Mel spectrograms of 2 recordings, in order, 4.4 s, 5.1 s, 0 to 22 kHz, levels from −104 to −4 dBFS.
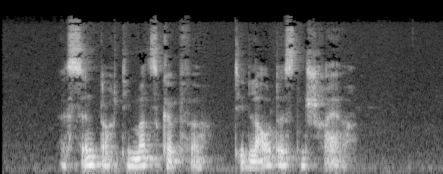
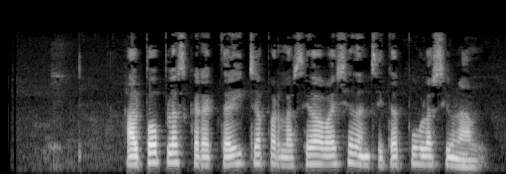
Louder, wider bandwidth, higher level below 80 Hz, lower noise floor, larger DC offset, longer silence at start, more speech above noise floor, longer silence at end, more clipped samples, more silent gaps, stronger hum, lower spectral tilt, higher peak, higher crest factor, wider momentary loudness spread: first, -18 LUFS vs -23 LUFS; first, 15.5 kHz vs 11.5 kHz; first, -48 dBFS vs -72 dBFS; about the same, -54 dBFS vs -57 dBFS; neither; second, 0.6 s vs 1.25 s; about the same, 37 dB vs 34 dB; first, 0.9 s vs 0.3 s; neither; neither; neither; about the same, -4.5 dB/octave vs -5.5 dB/octave; about the same, -2 dBFS vs -2 dBFS; about the same, 18 dB vs 22 dB; first, 12 LU vs 9 LU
